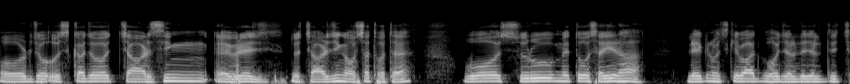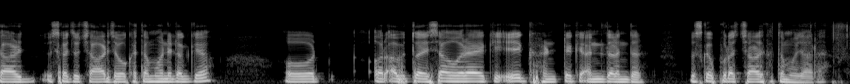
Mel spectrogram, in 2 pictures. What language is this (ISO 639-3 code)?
urd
